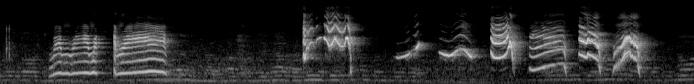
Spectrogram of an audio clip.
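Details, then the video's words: Uncaged pet Indian ringneck parrot talking, two drawn-out speech-like phrases followed by a quick run of high whistles, bent squawky notes and chattering syllables, loud and close indoors. "Bolne Wala Tota || Best Talking Parrot"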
